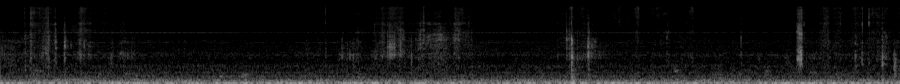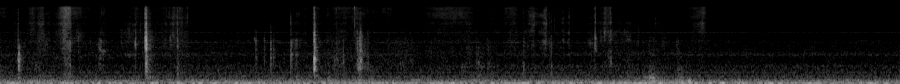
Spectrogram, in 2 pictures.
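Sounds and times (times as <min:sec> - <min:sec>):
paper pages turning: 0:00.0 - 0:01.4, 0:03.4 - 0:04.8, 0:05.6 - 0:07.1, 0:07.9 - 0:16.1
steady low rumble: 0:00.0 - 0:18.0.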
